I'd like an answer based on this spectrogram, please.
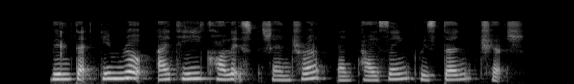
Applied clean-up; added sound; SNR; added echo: neural mask model DeepFilterNet 3.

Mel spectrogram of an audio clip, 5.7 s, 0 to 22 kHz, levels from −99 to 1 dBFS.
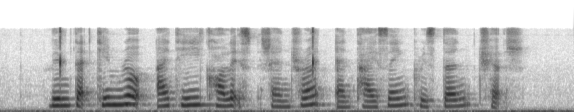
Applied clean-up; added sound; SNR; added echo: none; Finger snapping; 12 dB; none.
